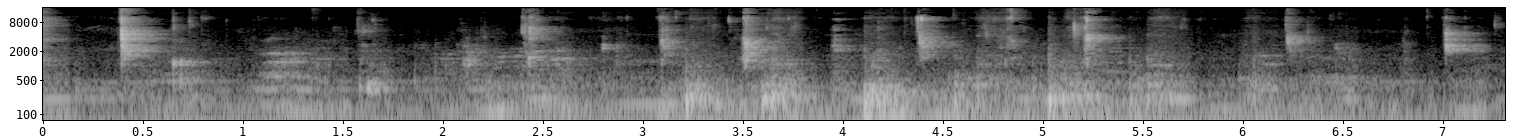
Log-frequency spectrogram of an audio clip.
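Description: Close, wet chewing and lip-smacking of a mouthful of fatty mutton curry and rice, in short irregular smacks, with the squish of fingers mixing rice into the curry on a steel plate.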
